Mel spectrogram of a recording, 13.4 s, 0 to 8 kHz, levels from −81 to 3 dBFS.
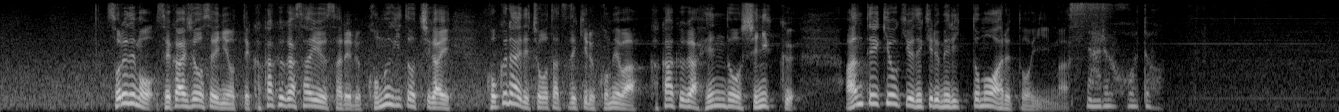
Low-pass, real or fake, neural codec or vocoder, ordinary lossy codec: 7.2 kHz; real; none; none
